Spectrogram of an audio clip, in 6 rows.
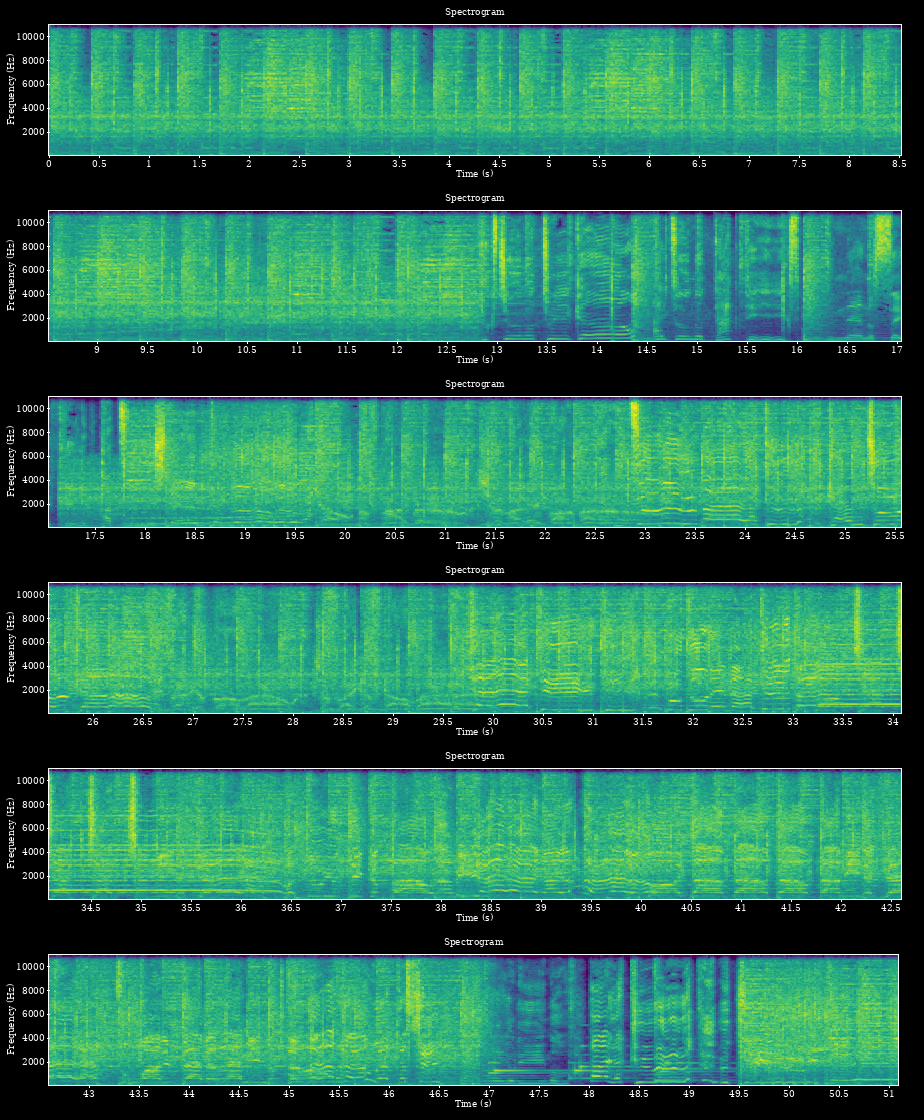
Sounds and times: Music: 0:00.0 - 0:51.0.

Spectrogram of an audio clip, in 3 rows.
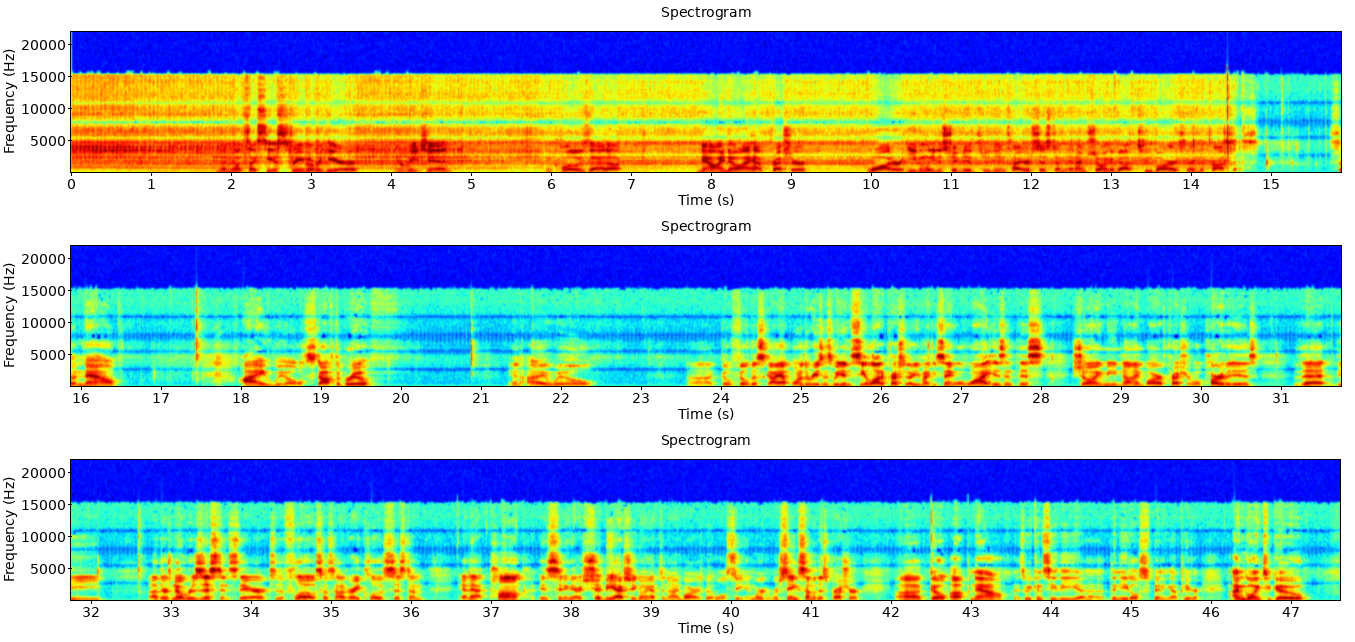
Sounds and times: Speech: 0:01.8 - 0:04.9, 0:05.9 - 0:06.9, 0:07.8 - 0:09.2, 0:09.9 - 0:14.9, 0:15.8 - 0:16.5, 0:18.0 - 0:19.7, 0:21.3 - 0:22.4, 0:23.6 - 0:47.3.

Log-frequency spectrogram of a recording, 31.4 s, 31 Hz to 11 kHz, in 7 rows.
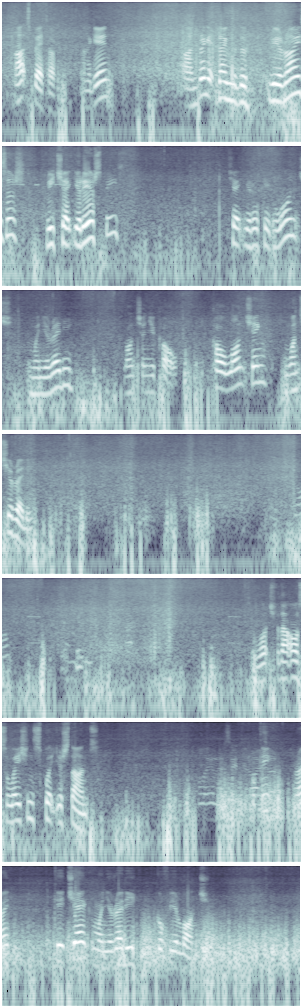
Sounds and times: Rustling leaves: 0:00.0 - 0:29.3
Outside, rural or natural: 0:00.0 - 0:31.3
Speech: 0:00.2 - 0:01.7, 0:02.7 - 0:06.3, 0:07.9 - 0:10.1, 0:10.8 - 0:14.0, 0:17.8 - 0:18.1, 0:18.8 - 0:20.0, 0:21.8 - 0:23.9, 0:25.4 - 0:27.0, 0:27.7 - 0:30.0.

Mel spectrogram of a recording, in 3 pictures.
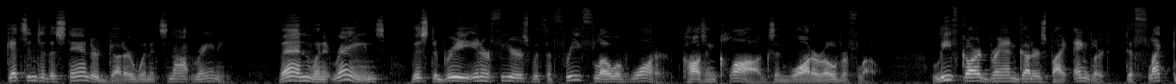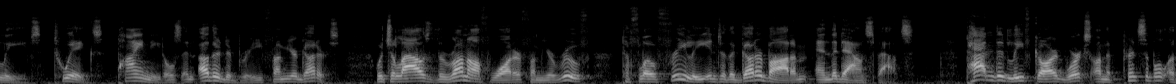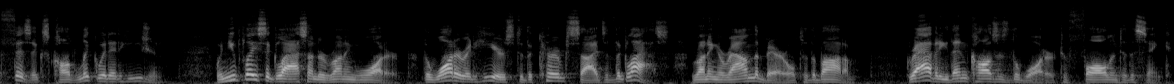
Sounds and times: Speech: 0:00.0 - 0:35.2.

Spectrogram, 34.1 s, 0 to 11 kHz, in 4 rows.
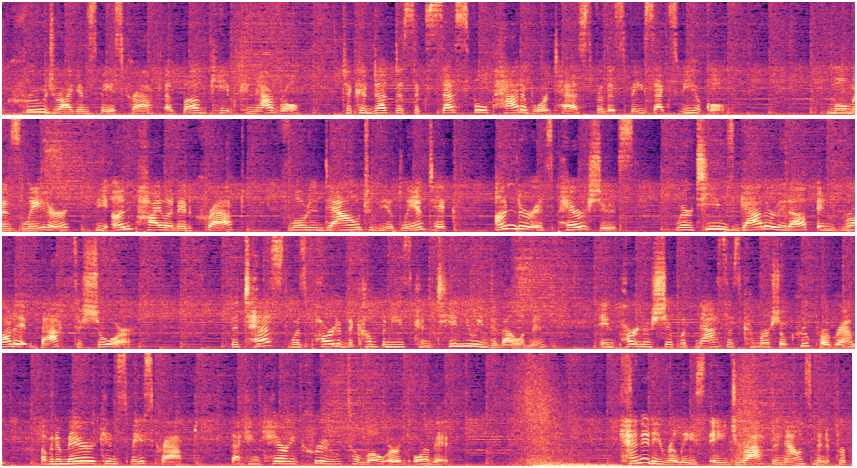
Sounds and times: Speech: 0:00.0 - 0:07.2, 0:08.2 - 0:18.4, 0:19.4 - 0:30.1, 0:31.8 - 0:34.0
Music: 0:00.0 - 0:34.0.

